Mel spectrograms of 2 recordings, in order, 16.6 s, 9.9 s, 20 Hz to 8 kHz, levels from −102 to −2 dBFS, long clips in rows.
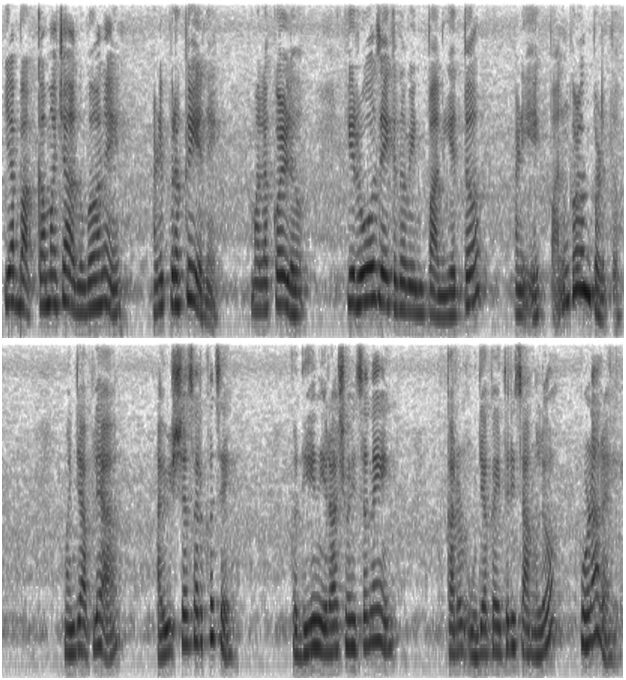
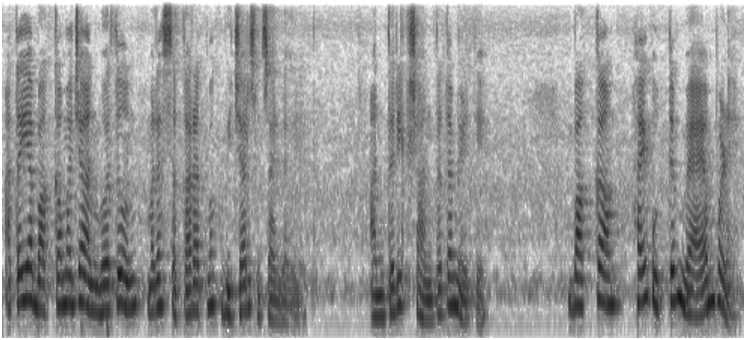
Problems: none marked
